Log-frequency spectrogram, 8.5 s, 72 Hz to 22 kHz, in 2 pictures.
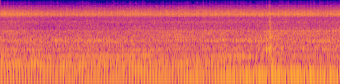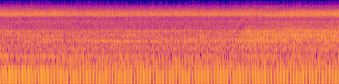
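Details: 2007 Honda Rebel 250 at idle in neutral, 11,456 miles, just after a valve clearance adjustment: steady even putter around three beats per second, no ticking or misses; sounds healthy.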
